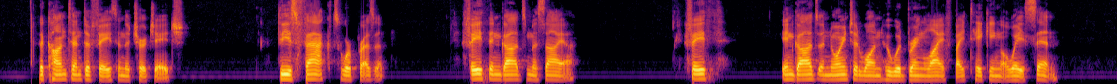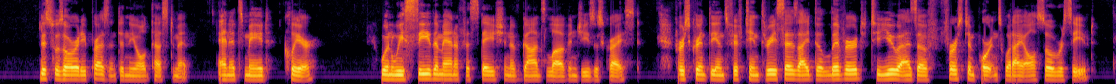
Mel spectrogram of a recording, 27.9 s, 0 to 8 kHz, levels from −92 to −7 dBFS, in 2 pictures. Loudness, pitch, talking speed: -20 LUFS, 110 Hz, 145 wpm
